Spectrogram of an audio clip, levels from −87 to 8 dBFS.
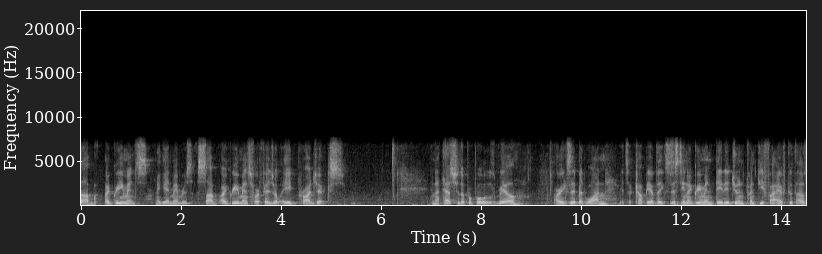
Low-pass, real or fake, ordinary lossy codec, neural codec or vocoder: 7.2 kHz; fake; Opus, 24 kbps; codec, 16 kHz, 8 kbps, FreqCodec, larger model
